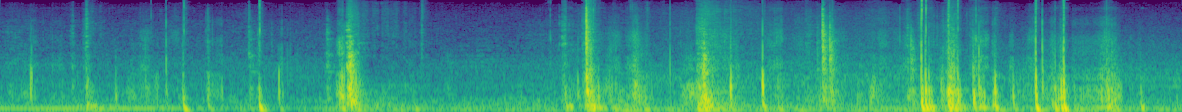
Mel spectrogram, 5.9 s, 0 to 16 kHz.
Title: 2013 Ford Escape Rear Clunking Noise Find !!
